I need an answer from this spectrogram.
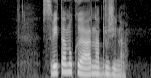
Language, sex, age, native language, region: Slovenian, female, 30-49, Slovenian, Central Slovenia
